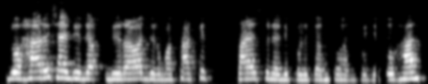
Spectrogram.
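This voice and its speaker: A woman's voice: mid-range voice, fairly even intonation, a little fast, no echo. A woman evangelist giving an earnest personal religious testimony, speaking straight to her listeners. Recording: dull lo-fi dry sound.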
